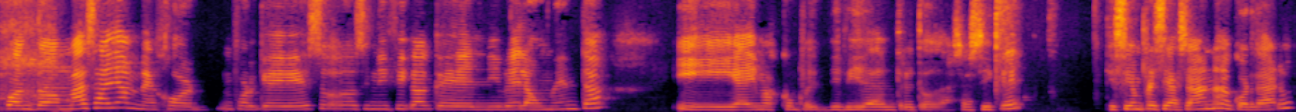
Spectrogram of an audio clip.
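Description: Speaking in an unremarkable speaking voice, a woman with a fairly high pitch moves at a fairly slow pace with ordinary pitch variation. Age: 20s. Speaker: futsal player. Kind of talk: interview.

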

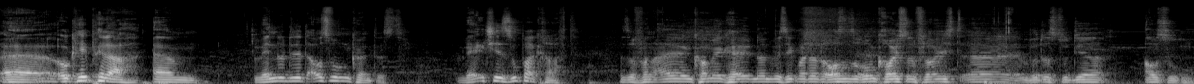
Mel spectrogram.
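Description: A man with a plain, everyday voice talks fairly slowly at medium pitch with ordinary pitch variation. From Brandenburg. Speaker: podcast host. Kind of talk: casual chat.

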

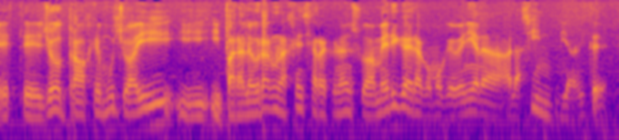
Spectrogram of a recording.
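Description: The man's voice is fairly low, with fairly even intonation. He rushes at a very fast pace and hardly pauses. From Uruguay. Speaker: sports official. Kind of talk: interview.

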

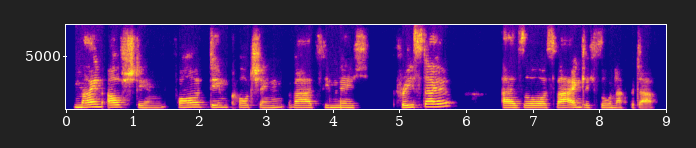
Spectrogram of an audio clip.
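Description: A very slow pace, with a dark, mellow tone and fairly even intonation. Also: woman, medium pitch for a woman. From Leipzig, Saxony, Germany. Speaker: finance advisor and coaching client. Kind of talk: casual interview.

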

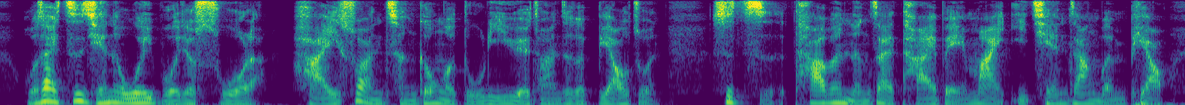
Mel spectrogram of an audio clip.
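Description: Fairly low-pitched, somewhat breathy male voice with a dark, mellow tone, lively intonation and a moderate pace, on a very clean recording with a silent background. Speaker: music blogger and podcast host. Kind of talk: solo podcast monologue. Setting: alone at a microphone.

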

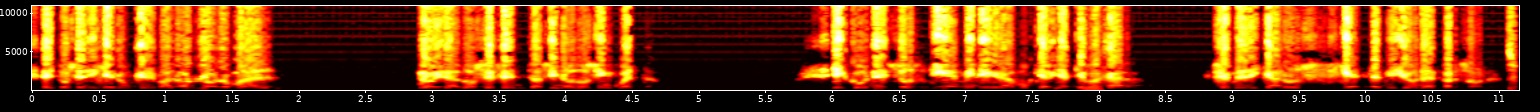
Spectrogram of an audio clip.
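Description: Amid noticeable background noise, a man speaks with long, frequent pauses. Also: fairly slow pace. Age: 70s. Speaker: doctor. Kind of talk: radio interview. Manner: animated.

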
